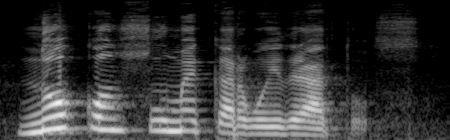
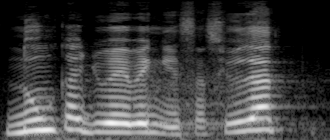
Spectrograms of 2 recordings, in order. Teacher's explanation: Es una negación, el tono baja.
